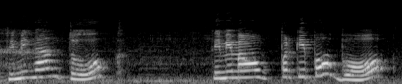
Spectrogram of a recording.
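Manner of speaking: put-on sing-song baby talk to a dog; squeaky praising a dog. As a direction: coo to a sleepy puppy.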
